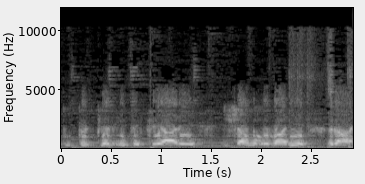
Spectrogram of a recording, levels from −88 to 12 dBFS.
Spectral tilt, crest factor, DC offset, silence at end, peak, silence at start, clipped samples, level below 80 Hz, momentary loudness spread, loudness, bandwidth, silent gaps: -5 dB/octave; 14 dB; under 0.1%; 0 s; -4 dBFS; 0 s; under 0.1%; -48 dBFS; 9 LU; -18 LUFS; 10.5 kHz; none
